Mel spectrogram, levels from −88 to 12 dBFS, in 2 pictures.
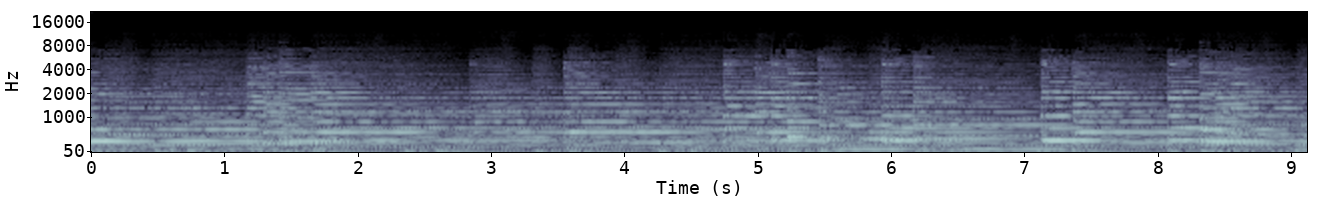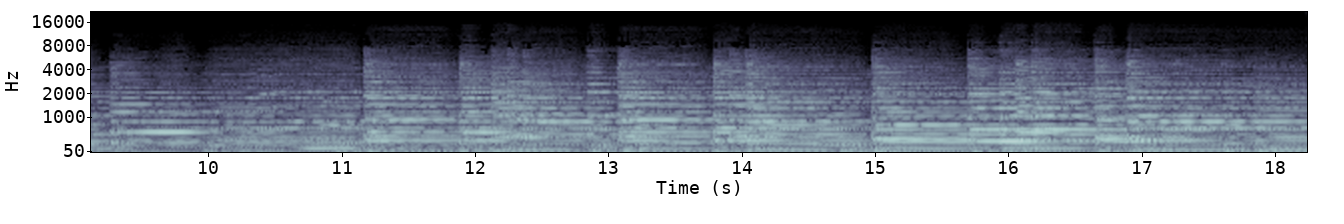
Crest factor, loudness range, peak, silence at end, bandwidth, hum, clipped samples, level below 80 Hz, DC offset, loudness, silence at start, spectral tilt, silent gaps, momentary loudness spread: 16 dB; 7 LU; -2 dBFS; 0 s; 8.2 kHz; none; under 0.1%; -32 dBFS; under 0.1%; -19 LUFS; 0 s; -6.5 dB/octave; none; 9 LU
